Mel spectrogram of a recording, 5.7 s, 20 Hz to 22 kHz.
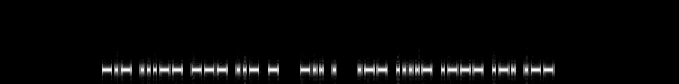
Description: Morse code, heard as a keyed tone, about 47 wpm, 700 Hz. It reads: K3OUT DE W4JRW
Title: USA Callsign DE Callsign - 5 Characters - 45wpm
